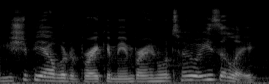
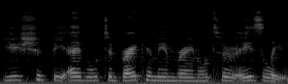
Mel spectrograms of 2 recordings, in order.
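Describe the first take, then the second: First: Dry sarcastic repeat. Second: Put-on higher girl's voice, stress on break; girl's line.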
